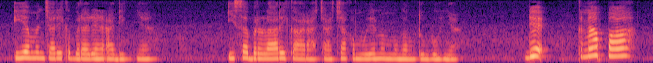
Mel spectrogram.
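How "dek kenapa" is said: alarmed, frantic, high, raised voice. Isa reaching younger sibling Caca after hearing a scream, speaking in panic. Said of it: "ucap Isa panik".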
